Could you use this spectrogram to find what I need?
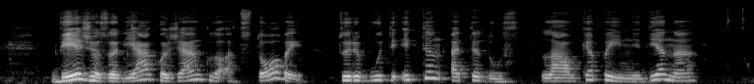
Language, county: Lithuanian, Tauragė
